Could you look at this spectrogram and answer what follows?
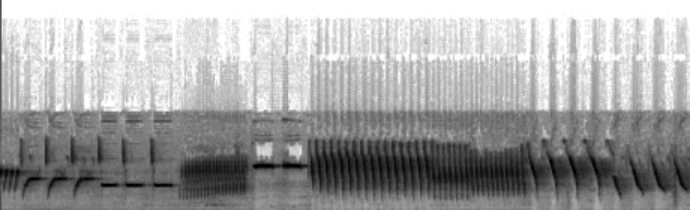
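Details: Champion canary in a varied, continuous song. Repeated falling whistles and a held pure tone lead into a harsh buzzy roll, then a long rapid rattling trill, ending in a series of loud downward-swept notes.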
